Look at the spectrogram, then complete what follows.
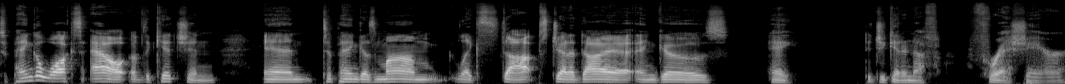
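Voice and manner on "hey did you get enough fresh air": low, sinister, menacing murderous tone. Retelling how a character questioned another: imitating a murderous tone. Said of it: "it sounded so, like, murderous".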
